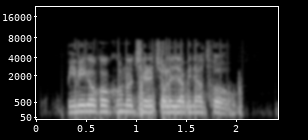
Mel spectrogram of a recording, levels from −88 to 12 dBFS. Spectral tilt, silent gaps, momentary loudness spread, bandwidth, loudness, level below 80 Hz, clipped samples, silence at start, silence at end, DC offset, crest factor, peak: -6 dB/octave; none; 10 LU; 7.8 kHz; -16 LUFS; -46 dBFS; under 0.1%; 0.3 s; 0.35 s; under 0.1%; 14 dB; -2 dBFS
